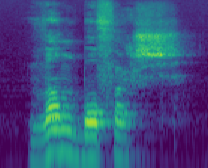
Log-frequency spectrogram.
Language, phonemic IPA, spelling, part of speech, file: Dutch, /ˈwɑmbɔfərs/, wanboffers, noun, Nl-wanboffers.ogg
- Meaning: plural of wanboffer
